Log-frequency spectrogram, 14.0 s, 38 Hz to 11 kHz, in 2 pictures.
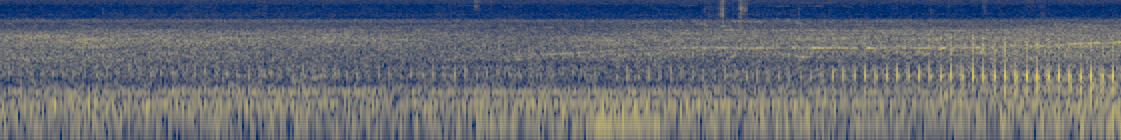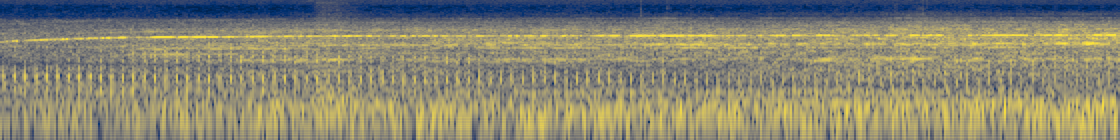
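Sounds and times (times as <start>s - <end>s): jet engines spooling up: 3.2s - 14.0s
fast pulsing beat: 9.0s - 10.0s.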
